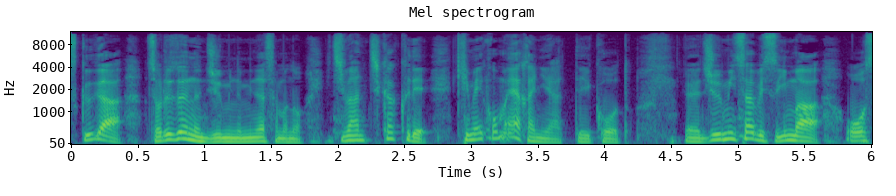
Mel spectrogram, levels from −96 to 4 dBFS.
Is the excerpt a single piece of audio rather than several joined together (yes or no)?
yes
